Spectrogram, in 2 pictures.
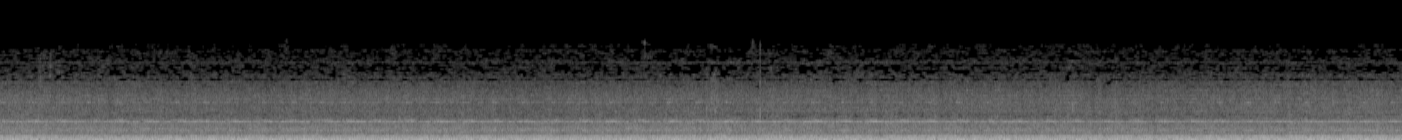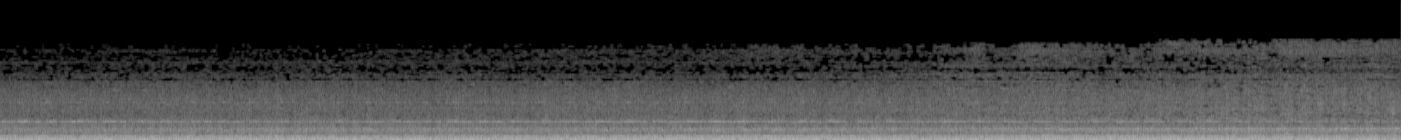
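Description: Passenger train hauled by a diesel locomotive running into the station: a steady mix of engine and rail noise with several constant tones, growing a little louder near the end as the locomotive comes alongside.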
